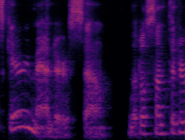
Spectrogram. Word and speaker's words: gerrymander: um by the way he's pronouncing gerrymander correctly uh most people say gerrymander but technically it's scary Manders so a little something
